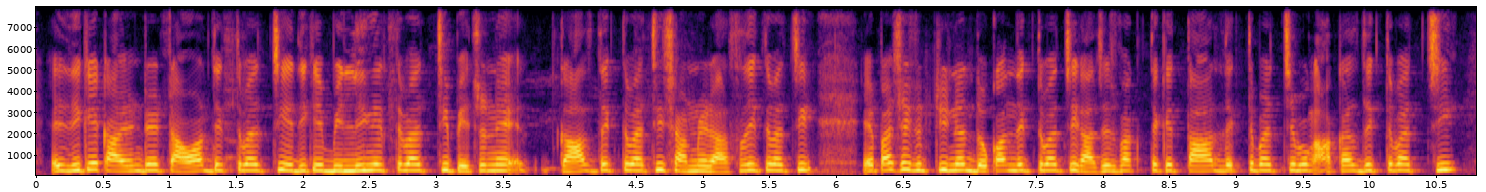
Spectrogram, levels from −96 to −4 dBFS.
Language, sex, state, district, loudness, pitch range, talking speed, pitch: Bengali, female, West Bengal, Dakshin Dinajpur, -14 LUFS, 260-290 Hz, 195 wpm, 280 Hz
